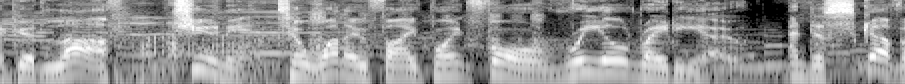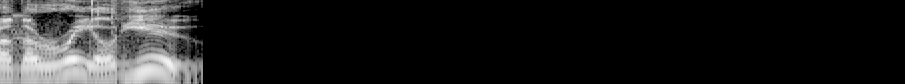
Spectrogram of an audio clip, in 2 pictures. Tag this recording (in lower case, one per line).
speech
music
